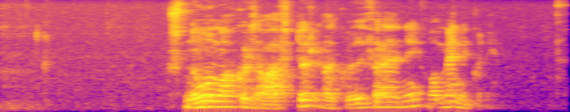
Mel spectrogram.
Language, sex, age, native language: Icelandic, male, 50-59, Icelandic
